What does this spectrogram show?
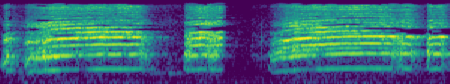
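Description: A hen scratching in the ground for food in early spring clucks and squawks in drawn-out, wavering calls: a long call, a short burst, a pause, then another long call, with no voices.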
